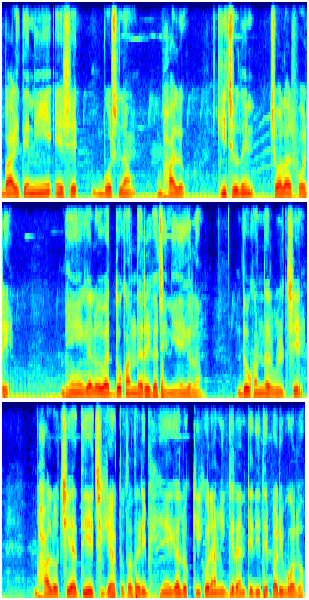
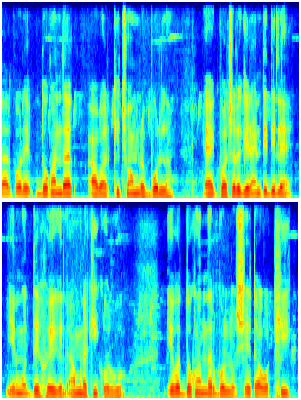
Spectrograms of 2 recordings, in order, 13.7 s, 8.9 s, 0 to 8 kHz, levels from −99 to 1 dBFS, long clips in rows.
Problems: background sounds at intervals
